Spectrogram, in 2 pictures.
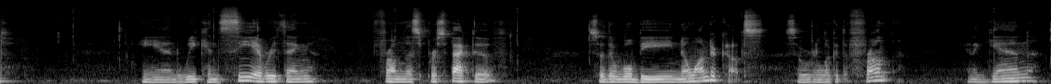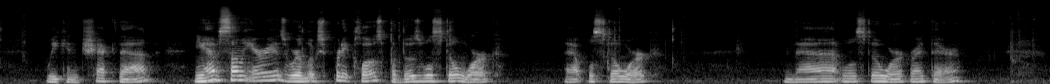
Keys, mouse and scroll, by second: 0.7-1.2 shift+middle drag, 2.1 shift+middle click, 3.9 shift+middle click, 5.2 shift+middle click, 7.4 KP_1, 9.9 shift+middle click, 10.6 shift+middle click, 11.2 middle click, 14.4 shift+middle click, 14.5-15.0 shift+middle drag, 16.6 shift+middle click, 20.6 ctrl+KP_7.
